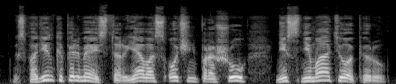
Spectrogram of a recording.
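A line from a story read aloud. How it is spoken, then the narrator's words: Exclaiming. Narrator (Russian): воскликнул я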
